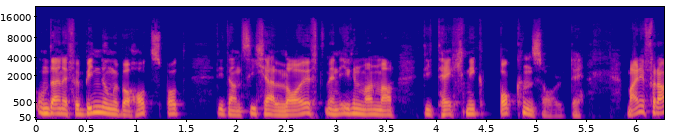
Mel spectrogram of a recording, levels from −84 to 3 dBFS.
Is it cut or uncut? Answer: uncut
